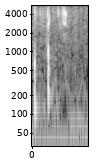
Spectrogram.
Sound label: run; TNPDEMO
